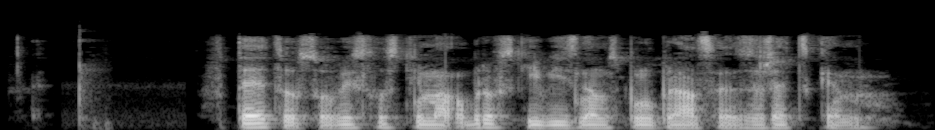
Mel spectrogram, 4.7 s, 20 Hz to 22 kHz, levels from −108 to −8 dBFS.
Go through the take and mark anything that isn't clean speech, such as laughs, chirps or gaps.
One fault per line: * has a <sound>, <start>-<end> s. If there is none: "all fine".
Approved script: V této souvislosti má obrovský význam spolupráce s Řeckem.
* has a thud, 0.4-0.6 s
